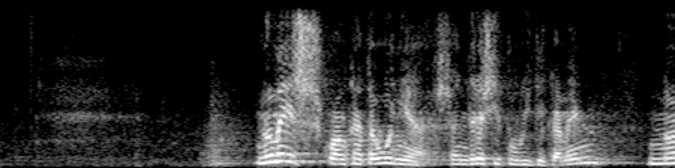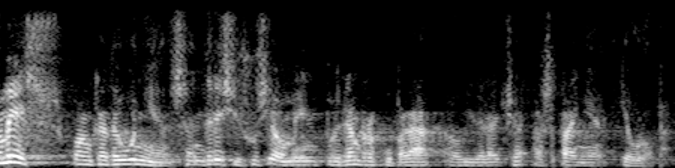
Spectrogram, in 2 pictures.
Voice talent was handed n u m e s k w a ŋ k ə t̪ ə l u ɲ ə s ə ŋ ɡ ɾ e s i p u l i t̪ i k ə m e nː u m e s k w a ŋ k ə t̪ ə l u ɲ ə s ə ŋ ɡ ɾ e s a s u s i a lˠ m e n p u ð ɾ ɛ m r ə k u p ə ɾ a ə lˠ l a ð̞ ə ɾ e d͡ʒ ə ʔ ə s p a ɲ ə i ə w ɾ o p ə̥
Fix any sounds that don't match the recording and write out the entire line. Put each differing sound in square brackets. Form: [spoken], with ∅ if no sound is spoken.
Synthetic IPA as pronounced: n u m e s k w a ŋ k ə t̪ ə l u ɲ ə s ə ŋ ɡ ɾ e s i p u l i t̪ i k ə m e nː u m e s k w a ŋ k ə t̪ ə l u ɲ ə s ə ŋ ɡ ɾ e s [i] s u s i a lˠ m e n p u ð ɾ ɛ m r ə k u p ə ɾ a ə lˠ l [i] ð̞ ə ɾ [a] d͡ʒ ə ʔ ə s p a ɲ ə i ə w ɾ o p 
